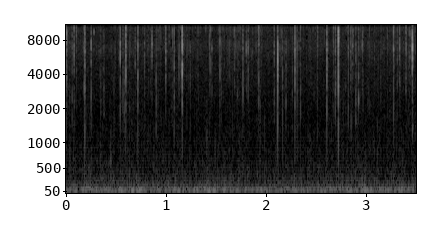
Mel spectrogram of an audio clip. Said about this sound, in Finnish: Ja jäät vielä hetken ajaksi rauhoittavan nuotion äärelle.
